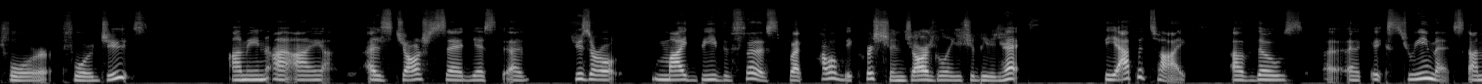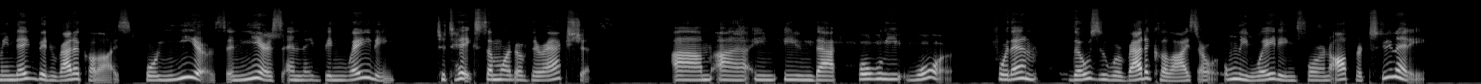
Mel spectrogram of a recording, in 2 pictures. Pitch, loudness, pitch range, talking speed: 215 Hz, -23 LUFS, 200-245 Hz, 145 wpm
